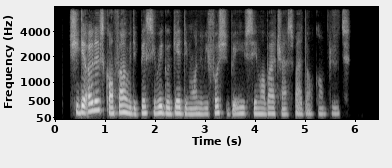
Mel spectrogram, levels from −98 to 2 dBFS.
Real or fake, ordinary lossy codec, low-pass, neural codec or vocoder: fake; none; 7.2 kHz; codec, 16 kHz, 1.1 kbps, Voila-Tokenizer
